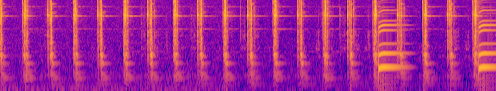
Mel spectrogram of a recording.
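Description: Quiz countdown-timer sound effect: a clock ticking fast and evenly, about four ticks a second. From near the end a short pitched beep joins once a second, counting down the last seconds.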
